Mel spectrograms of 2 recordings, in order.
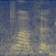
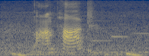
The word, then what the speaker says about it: Lompoc: I feel like most people think Lompoc is pronounced Lompoc, but it's Lompoc.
